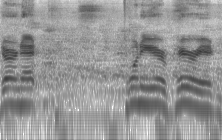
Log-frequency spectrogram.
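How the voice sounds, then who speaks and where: With music in the background, a man in an American accent speaks at a high pitch with ordinary pitch variation. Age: 80s+. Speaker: retired civil engineer. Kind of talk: interview answer.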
